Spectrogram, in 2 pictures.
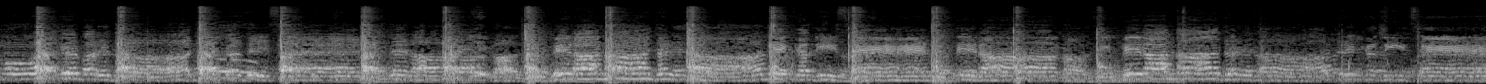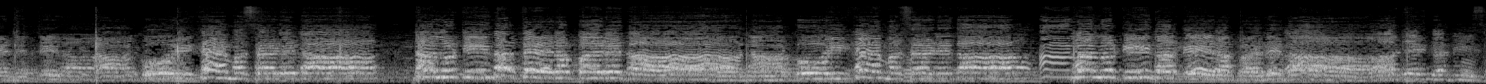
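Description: A crowd of men chanting a Punjabi noha (a mourning lament) in unison, with rhythmic slaps of open hands on bare chests (matam) about twice a second. The slaps are clearest in the first several seconds.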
